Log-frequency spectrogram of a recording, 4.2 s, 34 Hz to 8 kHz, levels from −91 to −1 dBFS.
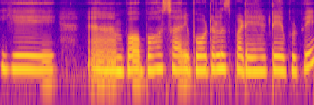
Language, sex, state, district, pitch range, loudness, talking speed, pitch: Hindi, female, Bihar, Patna, 205-225 Hz, -15 LUFS, 155 wpm, 220 Hz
